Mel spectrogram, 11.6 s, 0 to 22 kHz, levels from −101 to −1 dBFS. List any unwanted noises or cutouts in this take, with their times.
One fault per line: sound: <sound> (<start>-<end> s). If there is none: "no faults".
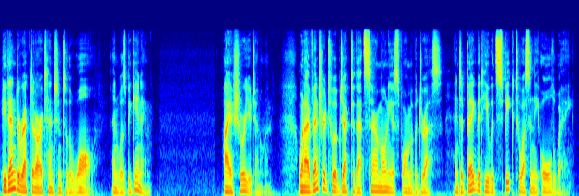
no faults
